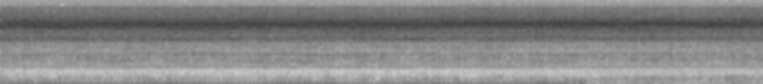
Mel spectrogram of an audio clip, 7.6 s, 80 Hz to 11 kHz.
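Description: CNC milling machine cutting aluminium with a 10 mm three-flute end mill at 4000 rpm under a mist coolant spray: a steady high hiss over the machining noise, with a low hum that drops away about six seconds in.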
